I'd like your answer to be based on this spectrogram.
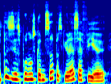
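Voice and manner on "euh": normal talking voice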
